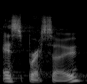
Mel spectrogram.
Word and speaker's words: espresso: And eventually I learned indeed that it was pronounced espresso, and coffee lovers everywhere rejoiced.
